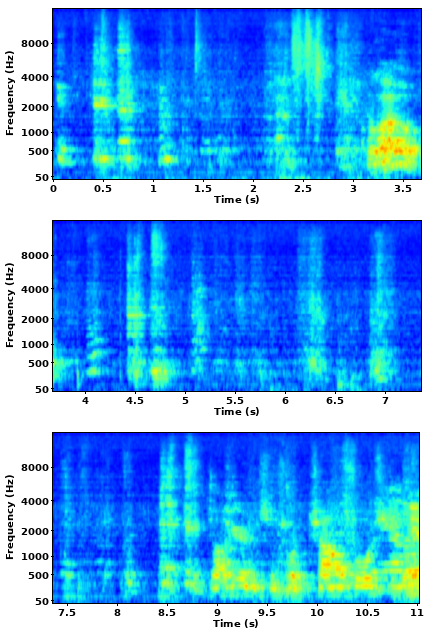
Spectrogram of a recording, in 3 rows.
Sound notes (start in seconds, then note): 4.5 static playback transmitting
